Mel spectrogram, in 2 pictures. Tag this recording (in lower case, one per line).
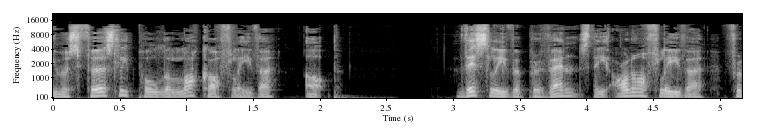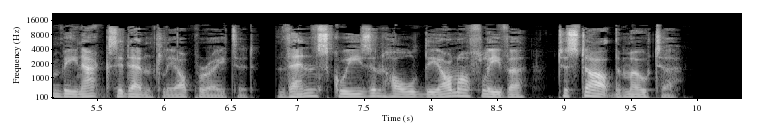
speech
